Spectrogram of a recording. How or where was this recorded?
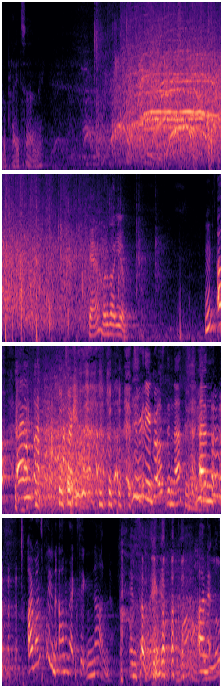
live audience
